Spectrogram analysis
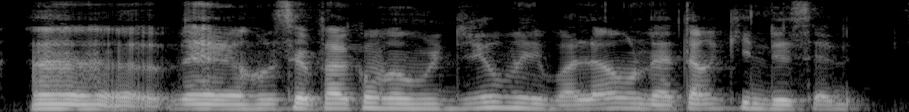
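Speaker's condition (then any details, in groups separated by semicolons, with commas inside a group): Dystonia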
